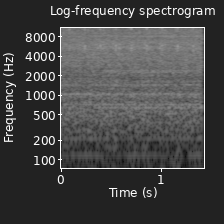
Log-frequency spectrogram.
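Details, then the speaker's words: Salvage-auction car, 116,000 miles, warming up: steady, even idle with a smooth low hum and no knocks or ticks; sounds healthy, cooling system holds pressure, no blow-by. "don't worry about the way it looks it sounds healthy"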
